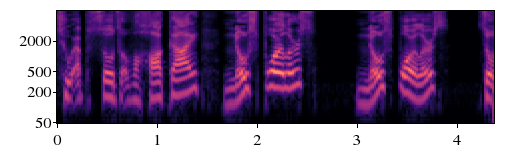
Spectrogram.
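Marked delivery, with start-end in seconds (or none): 1.7-2.6 high, loud, eager insistence; excited promise. Real, not acted. Host reassuring listeners about Hawkeye, high and excited. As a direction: blurt it out with a jump in the voice.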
